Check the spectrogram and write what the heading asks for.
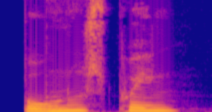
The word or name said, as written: bonuspoint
